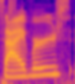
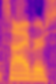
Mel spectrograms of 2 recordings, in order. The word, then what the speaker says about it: Sivers: We have a great story from the book Hell Yeah or No by Derek, I think it's Sivers is how you pronounce his last name, S-I-V-E-R-S.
